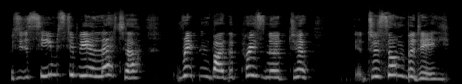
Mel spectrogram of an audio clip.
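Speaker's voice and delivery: very high, hurried rabbit voice; flustered rabbit. Acted. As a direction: blurt it out like a nervous rabbit.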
